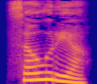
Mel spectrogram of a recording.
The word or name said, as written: ಸೌರ್ಯ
